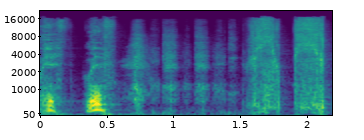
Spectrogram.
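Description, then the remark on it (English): An enormous female dog, brought inside a house, pants heavily, quick breathy huffs repeating in an uneven rhythm with a few louder, rougher breaths mixed in. No one speaks. “Oh, you brought that beast in here”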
